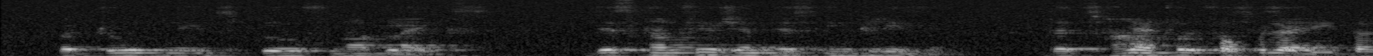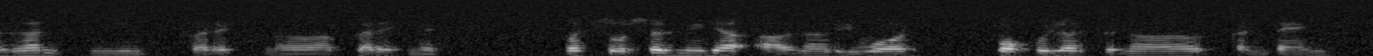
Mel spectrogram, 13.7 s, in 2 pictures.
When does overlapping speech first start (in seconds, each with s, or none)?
5.6 s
